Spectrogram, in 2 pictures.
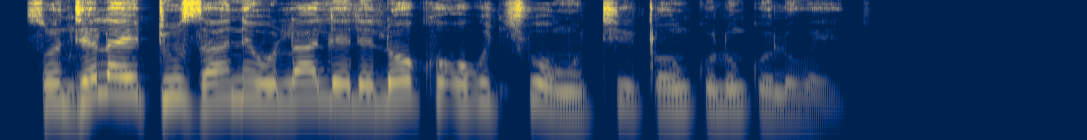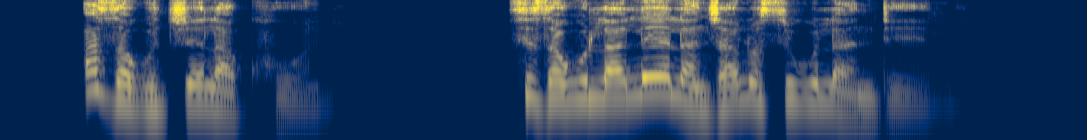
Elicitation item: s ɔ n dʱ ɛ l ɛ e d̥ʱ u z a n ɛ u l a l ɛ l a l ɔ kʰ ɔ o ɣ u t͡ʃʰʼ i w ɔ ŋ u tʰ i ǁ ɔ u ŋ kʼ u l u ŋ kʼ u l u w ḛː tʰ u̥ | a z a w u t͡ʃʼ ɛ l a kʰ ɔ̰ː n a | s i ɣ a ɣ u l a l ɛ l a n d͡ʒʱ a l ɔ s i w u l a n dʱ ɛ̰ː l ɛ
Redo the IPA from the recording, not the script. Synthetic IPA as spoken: s ɔ n dʱ ɛ l a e d̥ʱ u z a n ɛ u l a l ɛ l ɛ l ɔ kʰ ɔ o ɣ u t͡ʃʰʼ i w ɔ ŋ u tʰ i ǁ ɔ u ŋ kʼ u l u ŋ kʼ u l u w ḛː tʰ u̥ | a z a ɣ u t͡ʃʼ ɛ l a kʰ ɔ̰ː n a | s i z a ɣ u l a l ɛ l a n d͡ʒʱ a l ɔ s i ɣ u l a n dʱ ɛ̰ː l ɛ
